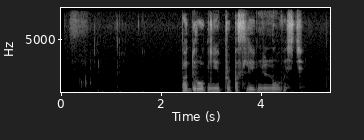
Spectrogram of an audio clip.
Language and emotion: Russian, neutral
